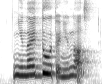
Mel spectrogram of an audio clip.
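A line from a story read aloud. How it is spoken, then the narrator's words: Sobbing. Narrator (Russian): всхлипывал Джозеф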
